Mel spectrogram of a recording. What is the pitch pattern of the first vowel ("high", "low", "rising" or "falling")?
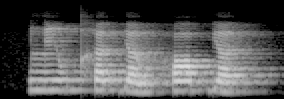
high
